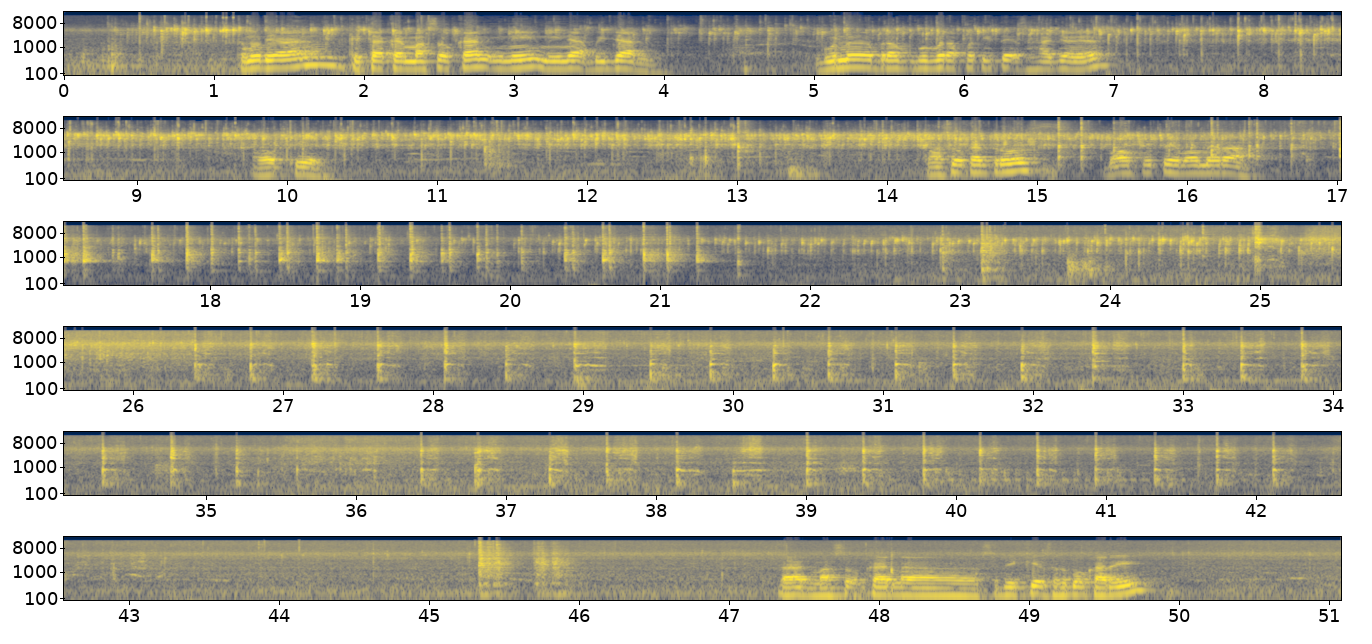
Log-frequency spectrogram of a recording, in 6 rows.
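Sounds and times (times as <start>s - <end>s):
garlic sizzling in oil: 0.0s - 51.0s
metal spatula scraping wok: 21.6s - 43.5s.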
